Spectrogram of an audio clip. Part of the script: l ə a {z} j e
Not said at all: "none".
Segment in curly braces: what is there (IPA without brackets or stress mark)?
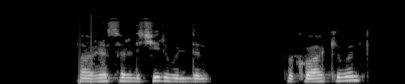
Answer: ɣ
